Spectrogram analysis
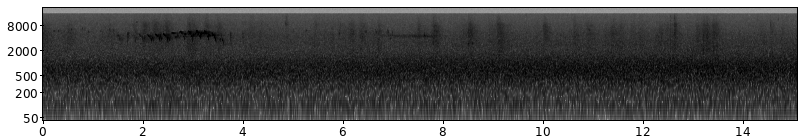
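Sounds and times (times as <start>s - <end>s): faint outdoor hiss: 0.0s - 15.0s
small bird chirping: 1.4s - 3.7s.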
